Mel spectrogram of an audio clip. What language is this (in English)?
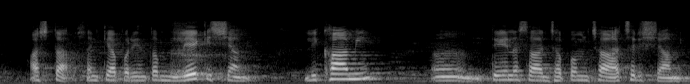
Sanskrit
